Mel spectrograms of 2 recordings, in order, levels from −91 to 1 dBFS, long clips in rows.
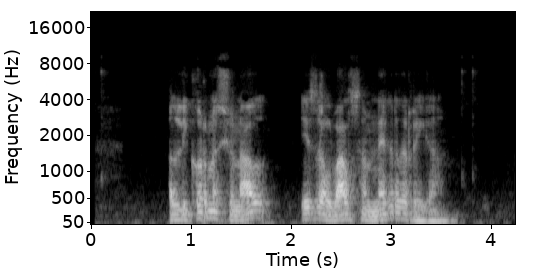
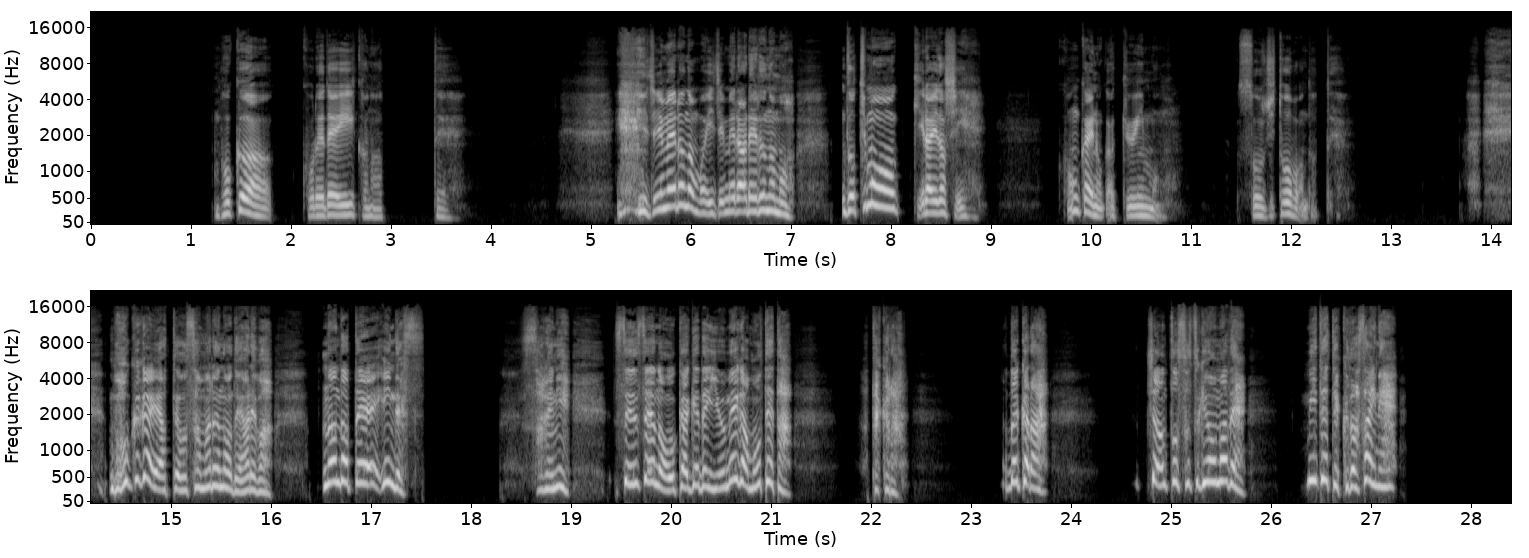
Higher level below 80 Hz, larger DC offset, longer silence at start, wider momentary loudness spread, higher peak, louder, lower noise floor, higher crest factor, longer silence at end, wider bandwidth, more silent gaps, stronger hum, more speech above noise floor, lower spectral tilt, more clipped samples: first, -34 dBFS vs -74 dBFS; neither; second, 0.8 s vs 1.25 s; second, 12 LU vs 18 LU; first, -2 dBFS vs -6 dBFS; about the same, -23 LUFS vs -21 LUFS; second, -62 dBFS vs -88 dBFS; about the same, 22 dB vs 18 dB; second, 0.6 s vs 1.15 s; second, 7.6 kHz vs 16.5 kHz; neither; neither; second, 40 dB vs 67 dB; first, -7.5 dB/octave vs -3 dB/octave; neither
